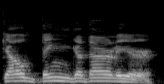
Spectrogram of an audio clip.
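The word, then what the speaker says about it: Geldingadalir: No, Geldinga earlier.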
